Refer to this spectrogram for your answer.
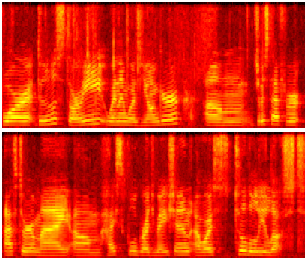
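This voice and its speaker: With a slight French accent, a woman speaks at a fairly high pitch and a fairly slow pace, her intonation fairly even and her pauses hardly there. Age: young. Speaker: podcast co-host. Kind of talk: casual conversation. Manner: hesitant, many fillers.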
